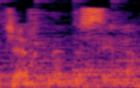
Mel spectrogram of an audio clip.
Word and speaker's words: Geoff Mendocino: be with Game Life, Geoff Mendocino. Hey guys! I pronounced that right? Yeah, that's right, Geoff Mendocino.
